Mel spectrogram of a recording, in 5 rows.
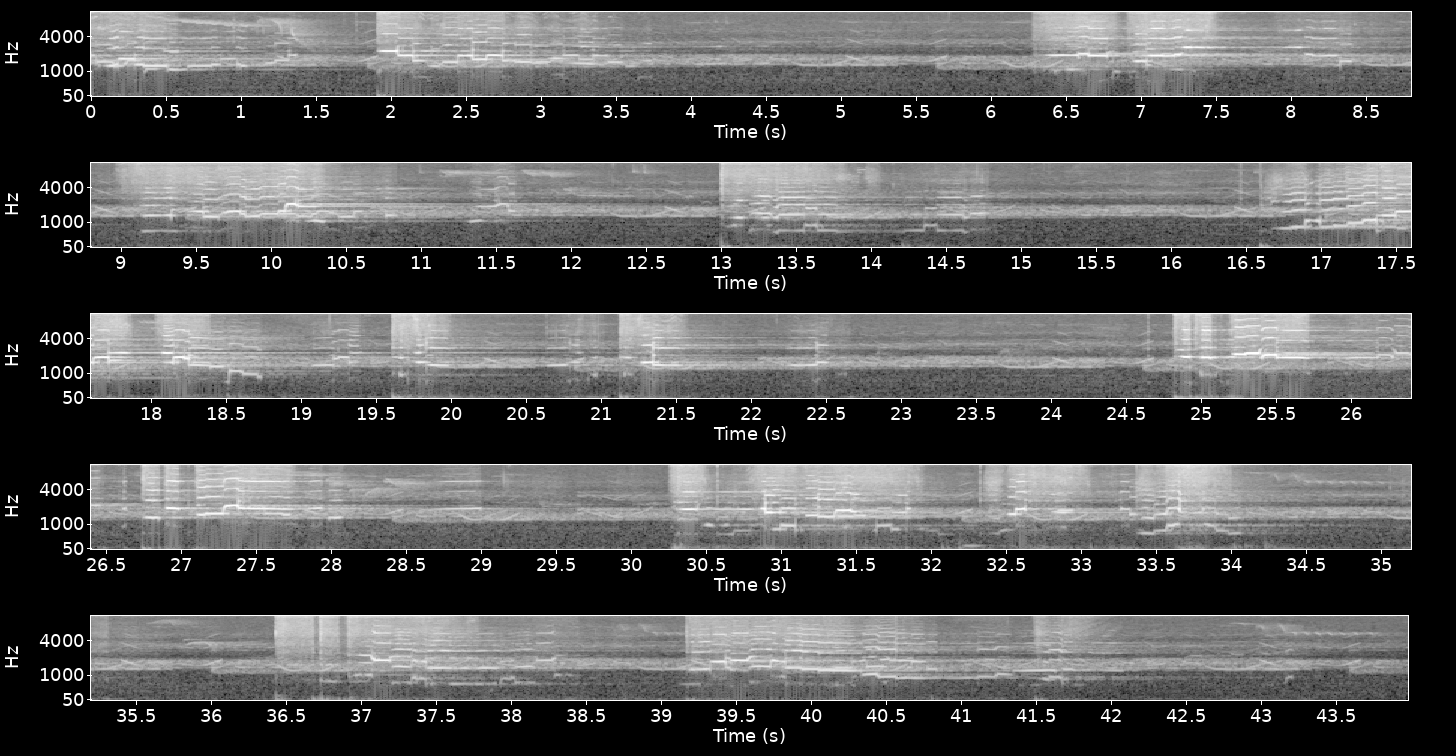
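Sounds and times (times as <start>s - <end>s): flute melody: 0.0s - 3.8s, 6.3s - 12.0s, 13.0s - 15.0s, 16.5s - 22.7s, 24.6s - 29.3s, 30.3s - 35.5s, 36.4s - 43.2s.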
